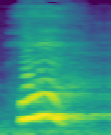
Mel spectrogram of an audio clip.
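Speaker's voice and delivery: high, loud laughing "whew" from the onion sting; teary laughing whew. Real, not acted. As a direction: blow it out, laughing through stinging eyes. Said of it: "I'm crying".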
